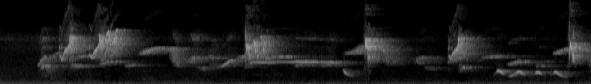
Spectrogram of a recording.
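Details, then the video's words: Oriental magpie-robin morning song: a string of sharp, bright whistled phrases, each bursting high and then gliding down into steadier notes. Near the end comes a lower, wavering whistled trill. "Birds Chirping In The Morning| Natural Sound of Birds Singing|Oriental Magpie-Robin"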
